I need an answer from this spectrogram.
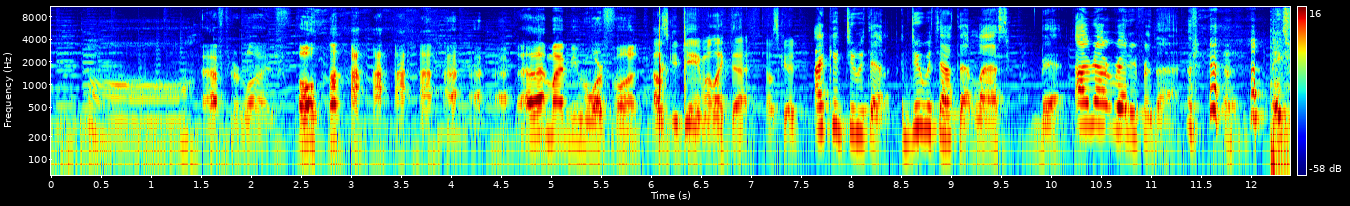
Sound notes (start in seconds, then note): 2.4 laughing; 11.3 laughing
